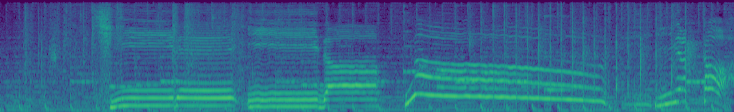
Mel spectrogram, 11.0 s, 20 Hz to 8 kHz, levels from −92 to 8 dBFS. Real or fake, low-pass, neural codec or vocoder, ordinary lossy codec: real; 7.2 kHz; none; Opus, 32 kbps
